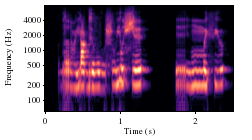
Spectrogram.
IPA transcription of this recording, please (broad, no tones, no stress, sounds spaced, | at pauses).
ɡ r ɑ̤ j ɑ ɡ e v o̤ ɬ o̤ j o ɕ e | r i̤ mː e fʲ ɯ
